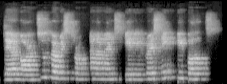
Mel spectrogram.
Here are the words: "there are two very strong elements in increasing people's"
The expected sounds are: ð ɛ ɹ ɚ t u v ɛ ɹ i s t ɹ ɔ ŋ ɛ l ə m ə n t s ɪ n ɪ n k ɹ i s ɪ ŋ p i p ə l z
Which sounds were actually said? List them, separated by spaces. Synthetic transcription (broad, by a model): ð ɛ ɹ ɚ t u f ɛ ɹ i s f ɹ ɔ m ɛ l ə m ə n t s ɪ n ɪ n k ɹ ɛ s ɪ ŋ p i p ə l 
